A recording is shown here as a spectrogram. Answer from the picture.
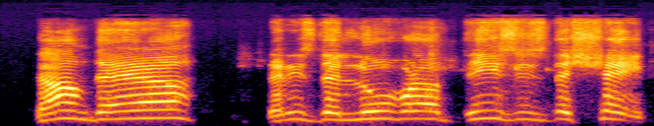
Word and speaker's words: Louvre: That's how you pronounce. You don't pronounce it like Louvre. You pronounce it like Louvre. Yes. So you have to be really fast with vr.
